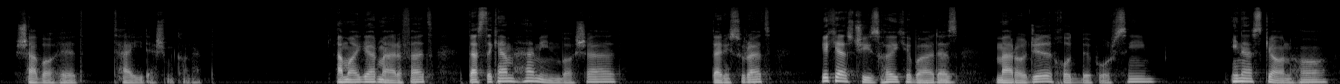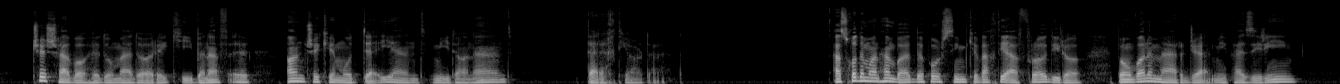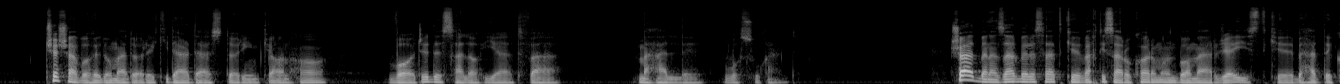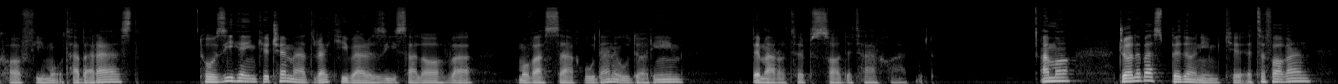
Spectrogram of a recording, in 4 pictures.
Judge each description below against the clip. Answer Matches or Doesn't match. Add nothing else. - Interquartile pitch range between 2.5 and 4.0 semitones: Doesn't match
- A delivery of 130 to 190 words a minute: Doesn't match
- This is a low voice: Matches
